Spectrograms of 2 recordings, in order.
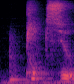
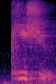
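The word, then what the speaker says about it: Pixiu: the creature that is a pixu or however you pronounce it Pichu thank you Pichu it is a Chinese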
